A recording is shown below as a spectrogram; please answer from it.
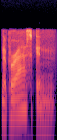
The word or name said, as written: Nebraskan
